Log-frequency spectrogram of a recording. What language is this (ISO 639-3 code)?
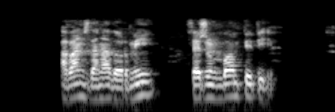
cat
